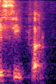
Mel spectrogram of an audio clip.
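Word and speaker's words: cipher: सीफर को हम दो तरह से लिख सकते हैं, एक ये सीफर और एक ये सीफर। दोनों का उच्चारण हम पढ़ेंगे सीफर।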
